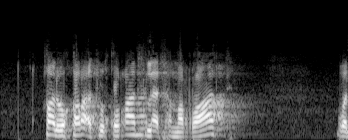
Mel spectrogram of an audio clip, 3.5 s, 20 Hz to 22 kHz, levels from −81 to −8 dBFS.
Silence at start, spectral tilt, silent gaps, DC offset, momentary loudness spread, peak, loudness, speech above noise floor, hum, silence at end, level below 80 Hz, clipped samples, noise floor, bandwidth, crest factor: 0.45 s; -8.5 dB/octave; none; under 0.1%; 7 LU; -2 dBFS; -16 LUFS; 39 dB; none; 0 s; -52 dBFS; under 0.1%; -54 dBFS; 5.8 kHz; 14 dB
